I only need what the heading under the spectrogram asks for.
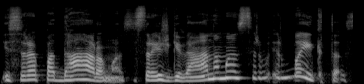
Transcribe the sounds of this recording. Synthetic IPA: jɪsiɾɐpɐd̪ɑːɾoːmɐ̰sjɪsiːɾɐɪʒʲɡʲiʋʲæːnɐmɐsɪɾɪrbɐɪkt̪ɐs

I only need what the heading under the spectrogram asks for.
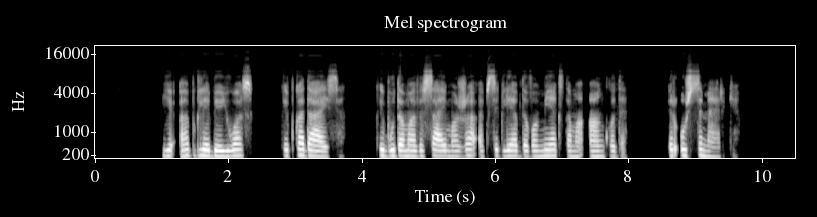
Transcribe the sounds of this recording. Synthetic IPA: jɪʔɑbʲɡlʲɛbʲeːjuɔs | kɐɪpkɐd̪ɑɪsʲɛ | kɐɪbuːd̪ɐmɐʋʲɪsɐɪmɐʒɐʔɐpʲsʲɪɡlʲiɛb̚d̪ɐʋoːmʲiɛkst̪ɐmɐ̰ɐŋklˠod̪ʲɛ | ɪɾʊʃʲsʲɪmʲɛɾʲkʲe

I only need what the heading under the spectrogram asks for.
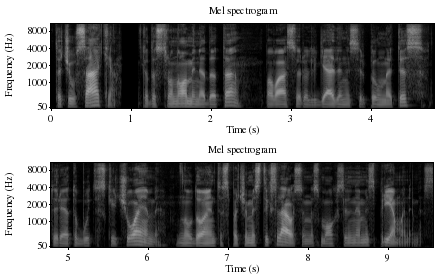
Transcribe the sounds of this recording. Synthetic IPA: t̪ɐt͡ʃʲɛʊsɑːkʲɛ̰ | kɐt̪ɐst̪ɾɔnoːmʲɪnʲeːd̪ɐt̪ɐ | pɐʋɑːsɐɾʲoːlʲɪɡʲæːd̪ʲɪnʲɪsɪɾpʲɪlˠnɐt̪ʲɪst̪ʊɾʲeːt̪ubuːt̪ʲɪ̥skɐɪt͡ʃʲuɔjɛmʲɪ̰nɒʊd̪oːjɛnʲt̪ʲɪspɐt͡ʃʲoːmʲɪst̪ʲɪksʲlʲæˑʊsʲomʲɪsmoːksʲlʲɪnʲemʲɪspʲɾʲiɛmo̰nʲḛmʲɪs

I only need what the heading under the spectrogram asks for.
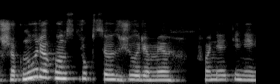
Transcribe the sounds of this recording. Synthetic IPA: ʃɐknuːɾʲɛkonst̪ɾukt̪t͡s̪ʲɪjoːs̬ʒʲuːɾʲɪmʲɪfonʲɛt̪ʲinʲej

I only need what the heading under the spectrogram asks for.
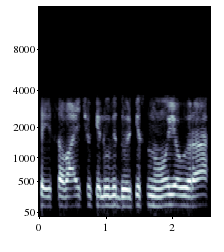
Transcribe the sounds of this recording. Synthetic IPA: t̪ɐɪsɐʋɐɪt͡ʃʲuːkʲɛlʲuːʋʲɪd̪ʊɾʲkʲɪsnʊjɛʊiːɾɐ

